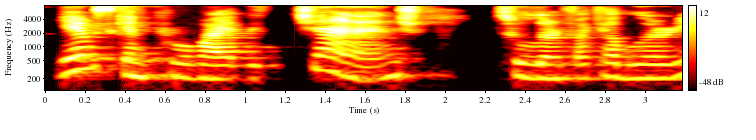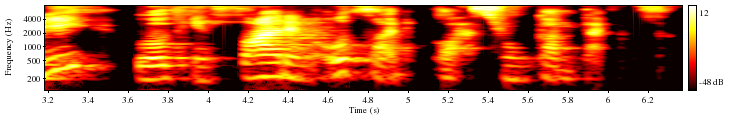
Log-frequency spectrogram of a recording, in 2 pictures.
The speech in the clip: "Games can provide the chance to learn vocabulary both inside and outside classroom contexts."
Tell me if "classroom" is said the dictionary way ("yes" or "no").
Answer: no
